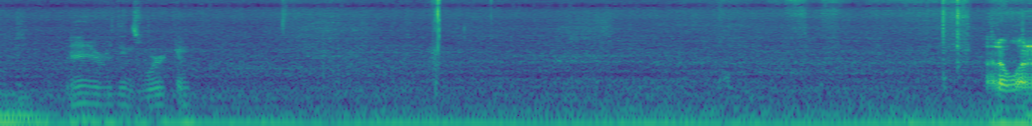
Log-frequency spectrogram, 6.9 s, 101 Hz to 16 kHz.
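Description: A 2004 Ford Mustang GT convertible's V8 idles with a steady, low, loud rumble for the whole stretch, a smooth continuous drone with faint clicks above it.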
